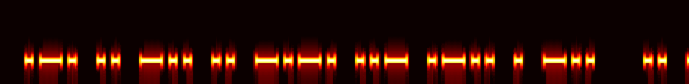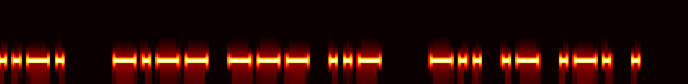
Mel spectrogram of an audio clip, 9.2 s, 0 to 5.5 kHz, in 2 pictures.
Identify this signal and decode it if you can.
Morse code, heard as a keyed tone, about 25 wpm, 600 Hz. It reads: RIDICULED IF YOU DARE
